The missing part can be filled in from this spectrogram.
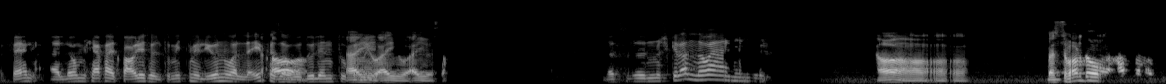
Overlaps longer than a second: none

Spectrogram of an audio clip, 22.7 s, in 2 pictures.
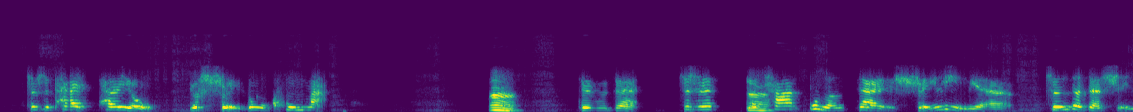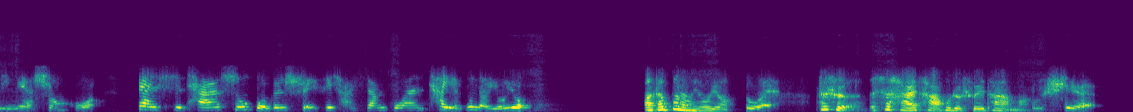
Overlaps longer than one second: none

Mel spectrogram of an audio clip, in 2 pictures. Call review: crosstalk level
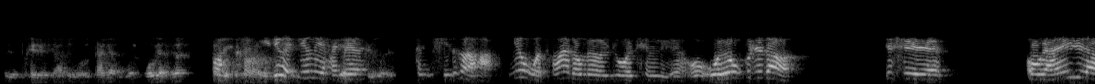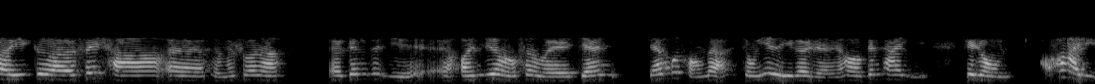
present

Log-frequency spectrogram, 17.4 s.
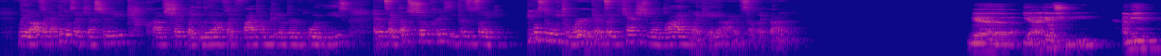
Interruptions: none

